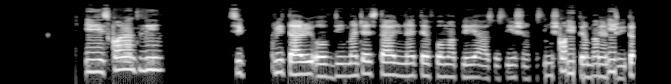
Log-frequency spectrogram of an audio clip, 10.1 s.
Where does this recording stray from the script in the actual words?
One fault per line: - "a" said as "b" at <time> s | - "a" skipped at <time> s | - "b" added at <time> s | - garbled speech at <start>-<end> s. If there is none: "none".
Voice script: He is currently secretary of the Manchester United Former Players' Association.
- garbled speech at 8.0-9.5 s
